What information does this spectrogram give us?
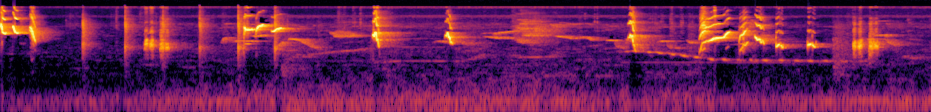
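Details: Oriental magpie-robin singing a fighting song used as a lure to provoke rivals to fight: loud varied phrases of sharp high chirps, rich whistled notes and a long descending whistle, with scattered clicks and faint low hum.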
